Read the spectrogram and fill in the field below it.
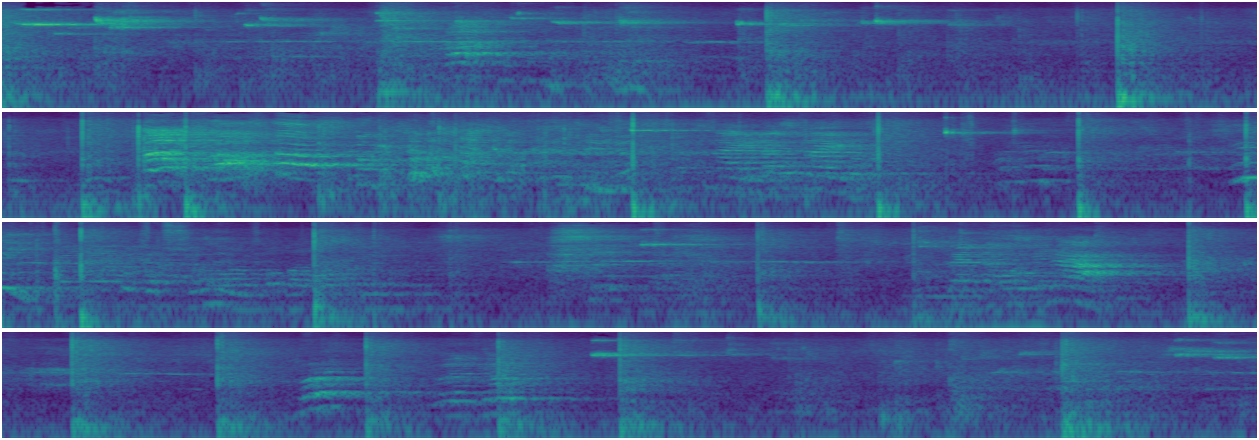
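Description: Sneakers squeak on the court.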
